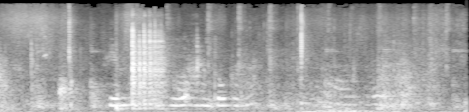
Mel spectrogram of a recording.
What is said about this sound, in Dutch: We gaan dobbelen.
